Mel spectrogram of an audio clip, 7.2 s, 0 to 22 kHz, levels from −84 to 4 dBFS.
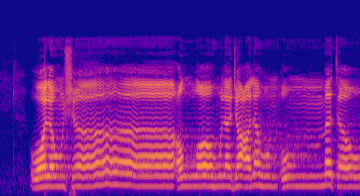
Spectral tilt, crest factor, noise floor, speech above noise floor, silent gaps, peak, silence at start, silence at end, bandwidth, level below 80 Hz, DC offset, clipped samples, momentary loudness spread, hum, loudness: -2.5 dB/octave; 20 dB; -56 dBFS; 35 dB; none; -2 dBFS; 0.6 s; 0 s; 10.5 kHz; -66 dBFS; under 0.1%; under 0.1%; 12 LU; none; -20 LUFS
